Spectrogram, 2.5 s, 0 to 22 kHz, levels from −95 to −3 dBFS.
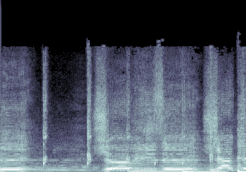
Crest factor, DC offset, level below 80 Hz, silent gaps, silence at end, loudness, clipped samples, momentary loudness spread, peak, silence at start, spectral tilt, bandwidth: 10 dB; under 0.1%; -20 dBFS; none; 0 s; -11 LUFS; under 0.1%; 11 LU; 0 dBFS; 0 s; -4 dB/octave; 16.5 kHz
